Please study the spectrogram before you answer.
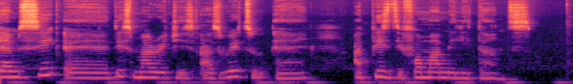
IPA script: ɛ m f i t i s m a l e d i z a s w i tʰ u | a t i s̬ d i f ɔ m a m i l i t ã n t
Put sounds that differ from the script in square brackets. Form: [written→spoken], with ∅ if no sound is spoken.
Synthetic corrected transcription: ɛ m [f→s] i [t→d] i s m a [l→ɹ] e [d→d͡ʒ] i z a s w [i→e] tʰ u | a [t→p] i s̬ d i f ɔ m a m i l i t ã n t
